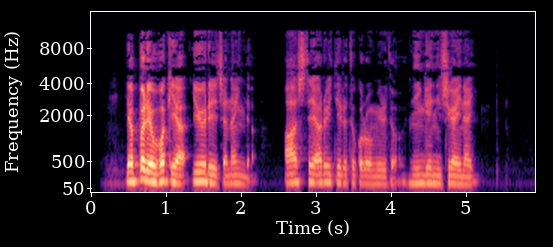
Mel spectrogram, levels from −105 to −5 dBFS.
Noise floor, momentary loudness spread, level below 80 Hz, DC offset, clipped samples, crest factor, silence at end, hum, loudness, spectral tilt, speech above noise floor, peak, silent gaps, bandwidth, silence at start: -77 dBFS; 20 LU; -62 dBFS; under 0.1%; under 0.1%; 20 dB; 0.85 s; none; -20 LUFS; -5.5 dB/octave; 57 dB; 0 dBFS; none; 11.5 kHz; 0.45 s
